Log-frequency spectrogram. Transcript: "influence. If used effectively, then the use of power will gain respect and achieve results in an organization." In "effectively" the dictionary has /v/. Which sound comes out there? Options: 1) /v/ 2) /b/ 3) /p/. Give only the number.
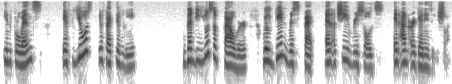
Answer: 1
